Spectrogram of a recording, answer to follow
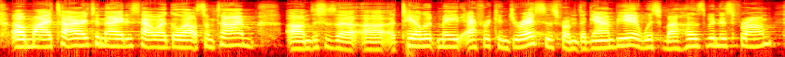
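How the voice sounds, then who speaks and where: With an American accent, a woman speaks at a fairly quick pace in a bright, sharp tone of medium pitch, with fairly even intonation, in a very clean recording with a silent background. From New York. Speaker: guest speaker. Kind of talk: interfaith talk. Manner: fast.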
